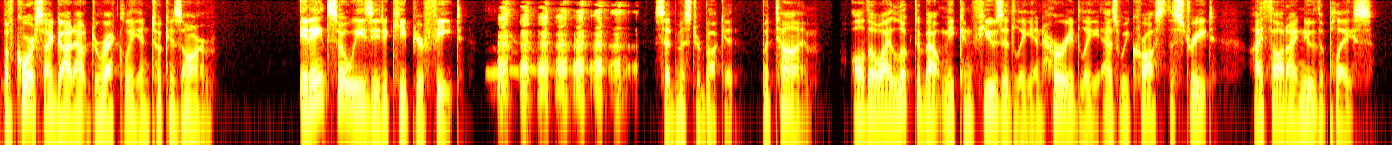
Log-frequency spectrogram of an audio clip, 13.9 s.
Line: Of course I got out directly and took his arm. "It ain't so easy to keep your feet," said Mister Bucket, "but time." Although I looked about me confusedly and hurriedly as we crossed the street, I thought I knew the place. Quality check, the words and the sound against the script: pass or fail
fail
